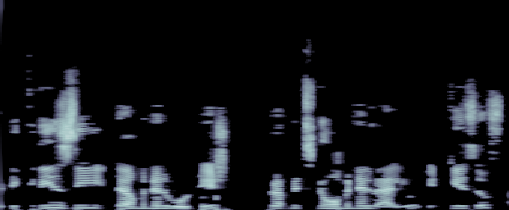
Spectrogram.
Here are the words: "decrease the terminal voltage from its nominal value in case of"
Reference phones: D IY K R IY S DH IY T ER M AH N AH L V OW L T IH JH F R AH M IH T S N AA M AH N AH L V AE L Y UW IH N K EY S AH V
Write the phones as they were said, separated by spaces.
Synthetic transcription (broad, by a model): D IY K R IY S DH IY T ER M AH N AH L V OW T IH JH P R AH M IH T S N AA M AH N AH L V AE L Y UW IH N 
